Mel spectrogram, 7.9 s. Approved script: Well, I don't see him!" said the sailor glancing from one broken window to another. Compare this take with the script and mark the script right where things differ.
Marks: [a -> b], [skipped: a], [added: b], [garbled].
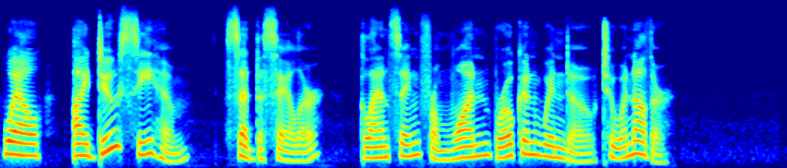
Well, I [don't -> do] see him!" said the sailor glancing from one broken window to another.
